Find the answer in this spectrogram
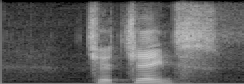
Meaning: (adjective) 1. referring to the Chechen people 2. in or referring to the Chechen language; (proper noun) the Chechen language
- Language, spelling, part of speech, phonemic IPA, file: Dutch, Tsjetsjeens, adjective / proper noun, /tʃɛˈtʃeːns/, Nl-Tsjetsjeens.ogg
